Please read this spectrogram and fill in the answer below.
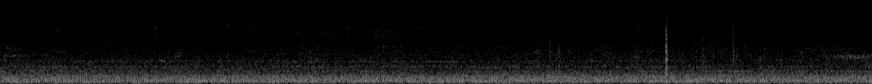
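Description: Steady low rumble of an Airbus A330's engines and airflow heard inside the passenger cabin during the landing approach. A single sharp click sounds about two-thirds of the way through.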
